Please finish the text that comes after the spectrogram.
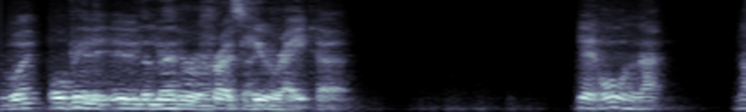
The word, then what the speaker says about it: procurator: hundreds and hundreds of years, you were incarnating as the Roman procurator, Yeah. if you will. It's not how you say it in Latin.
